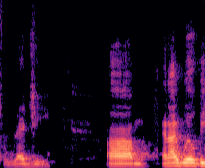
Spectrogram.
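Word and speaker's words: RGGI: regional greenhouse gas initiative which we pronounce reggie.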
